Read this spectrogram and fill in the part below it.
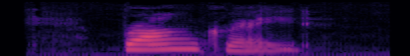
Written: bronkraid

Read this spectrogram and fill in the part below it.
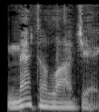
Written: metalogic

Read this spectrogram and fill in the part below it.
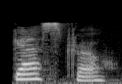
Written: gastro

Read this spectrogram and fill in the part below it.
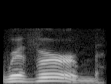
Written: reverb

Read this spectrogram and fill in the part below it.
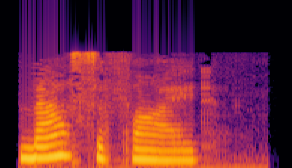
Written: massified

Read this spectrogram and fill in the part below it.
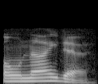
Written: Oneida

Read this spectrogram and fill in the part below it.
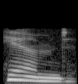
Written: hymned

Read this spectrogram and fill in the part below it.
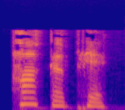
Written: hakapik

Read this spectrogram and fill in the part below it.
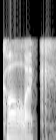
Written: colic

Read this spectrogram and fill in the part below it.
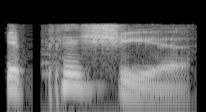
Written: episcia

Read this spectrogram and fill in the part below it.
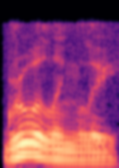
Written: gruelingly

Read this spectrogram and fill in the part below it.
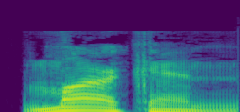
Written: Markan

